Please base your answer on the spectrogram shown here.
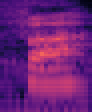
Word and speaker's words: pho: I looked up how to pronounce it, and it literally said pho like duh.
